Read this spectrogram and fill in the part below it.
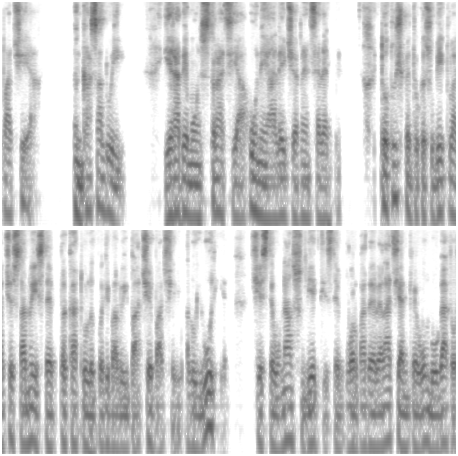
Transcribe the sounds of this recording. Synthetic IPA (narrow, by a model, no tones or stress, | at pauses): upat͡ʃe̞ja̰ | ɨŋkasaluj | je̞ɾad̪e̞mo̞nst̪ɾat̪sia̰ʔune̞jale̞d͡ʒe̞rʲneɨnse̞le̞p̚t̪e | t̪o̞t̪uʃʲpe̞nt̪ɾukəsubje̞k̚t̪ulat͡ʃe̞st̪anuje̞st̪e̞pəkat̪ulɨmpo̞t̪ɾivalujba̰t͡ʃe̞ba̰t͡ʃḛja̰lujuɾie | t͡ʃije̞st̪e̞unalt̪subje̞k̚t̪je̞st̪e̞vo̞rbad̪e̞ɾe̞lat̪siaɨnt̪ɾe̞umbuɡat̪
